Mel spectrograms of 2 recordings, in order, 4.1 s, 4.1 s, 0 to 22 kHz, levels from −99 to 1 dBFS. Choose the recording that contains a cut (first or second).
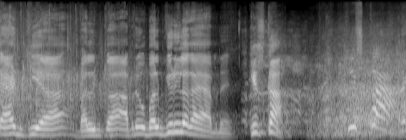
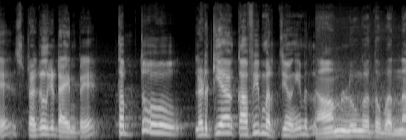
second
